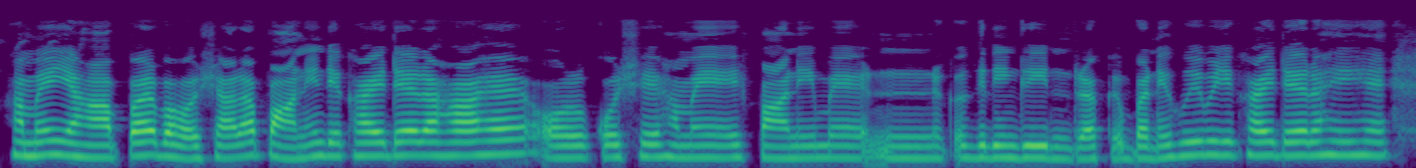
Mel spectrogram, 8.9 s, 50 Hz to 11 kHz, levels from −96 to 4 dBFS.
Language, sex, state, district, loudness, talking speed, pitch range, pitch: Hindi, female, Bihar, Jahanabad, -27 LUFS, 175 wpm, 190-225 Hz, 205 Hz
